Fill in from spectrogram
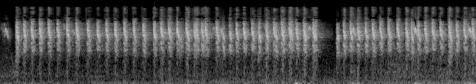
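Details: Sparrows chirping for luring sparrows: a near-continuous stream of fast, high, repeated chirps, with one short silence after the middle.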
